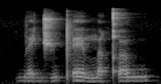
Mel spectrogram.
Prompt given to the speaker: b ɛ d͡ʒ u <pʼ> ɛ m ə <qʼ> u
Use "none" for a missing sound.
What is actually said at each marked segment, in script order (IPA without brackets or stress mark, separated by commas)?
pʼ, qʼ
